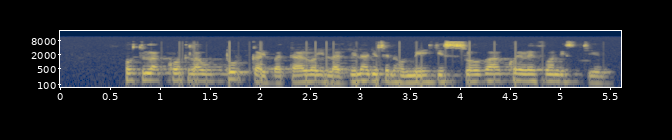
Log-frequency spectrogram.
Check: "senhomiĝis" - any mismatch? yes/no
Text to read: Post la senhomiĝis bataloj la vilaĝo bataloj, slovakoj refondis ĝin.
yes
